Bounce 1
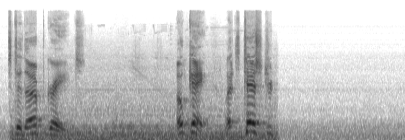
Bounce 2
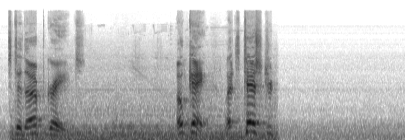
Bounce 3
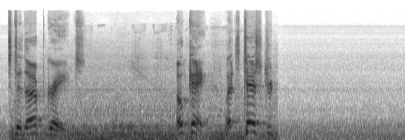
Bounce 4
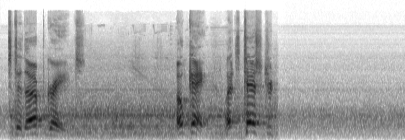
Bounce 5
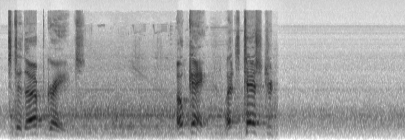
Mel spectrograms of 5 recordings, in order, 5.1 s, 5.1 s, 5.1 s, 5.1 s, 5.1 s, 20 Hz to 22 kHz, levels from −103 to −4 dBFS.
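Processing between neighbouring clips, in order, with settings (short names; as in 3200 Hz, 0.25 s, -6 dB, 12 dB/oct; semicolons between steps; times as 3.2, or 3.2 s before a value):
dynamic EQ 1700 Hz, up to +5 dB, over -41 dBFS, Q 0.92; gain +3 dB
compressor 2:1, threshold -32 dBFS, peak gain reduction 12.5 dB; gain +8.5 dB
resonant high-pass 710 Hz, resonance Q 5.1; gain +2.5 dB
RIAA curve recording; gain -2 dB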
